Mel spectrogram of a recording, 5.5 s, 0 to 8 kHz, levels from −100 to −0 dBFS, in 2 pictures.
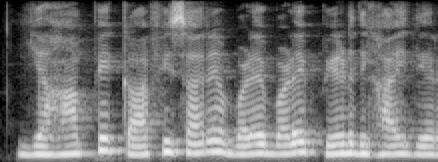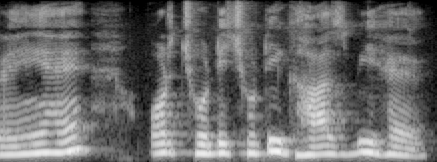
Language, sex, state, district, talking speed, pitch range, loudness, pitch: Hindi, male, Uttar Pradesh, Lalitpur, 185 wpm, 155-185 Hz, -14 LUFS, 165 Hz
